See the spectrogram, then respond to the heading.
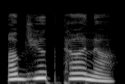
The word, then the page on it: ಅಭ್ಯುತ್ಥಾನ: abhyutthāna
